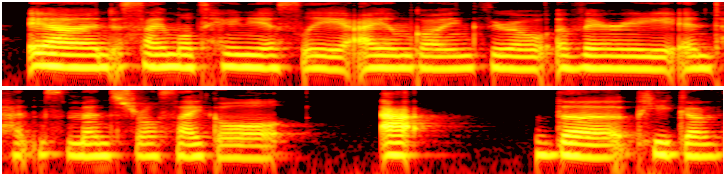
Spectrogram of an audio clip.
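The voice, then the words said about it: Sick, congested-sounding voice. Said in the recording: “As you can probably tell from my voice, I am feeling under the weather right now ... this respiratory virus that is in my chest and my head”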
